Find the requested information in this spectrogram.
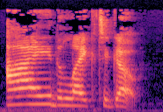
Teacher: Do you see how we can speak quicker because we're cutting off all the sounds in the word would except for that final D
